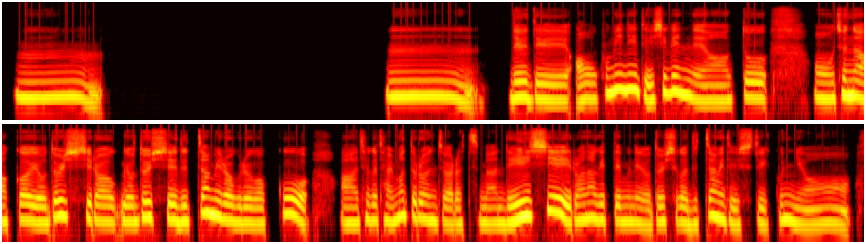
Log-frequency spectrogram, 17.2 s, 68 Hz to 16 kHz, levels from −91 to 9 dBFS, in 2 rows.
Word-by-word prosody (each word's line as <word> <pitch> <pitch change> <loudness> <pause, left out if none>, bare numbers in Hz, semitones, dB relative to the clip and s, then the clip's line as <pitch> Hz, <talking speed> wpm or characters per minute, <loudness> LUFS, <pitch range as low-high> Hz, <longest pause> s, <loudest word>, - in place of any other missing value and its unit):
음. 205 0 -2 2.9
음. 215 -2 -1 0.5
네네. 175 -2 -1
어 185 +3 -2
고민이 280 +5 +4
되시겠네요. 180 -5 0
또 195 -3 0 0.5
어 190 -1 -1
저는 220 0 +3
아까 190 0 0
8:00 215 +4 +3
라 180 -2 0
8:00 200 +3 +2
에 195 - +3
늦잠이라 200 +2 +3
그래 175 -1 -1
갖고 180 +3 0 0.3
아 170 -1 -4
제가 195 0 -3
잘못 195 +5 -1
들었는 215 -4 -1
줄 180 -1 -5
알았지만 170 +1 -5
4:00 230 - +5
에 270 -3 +6
일어나기 195 +1 0
때문에 180 -2 -4
8:00 180 +4 -3
가 175 - 0
늦잠이 205 +8 -1
될 160 -4 -4
수도 170 - -4
있군요. 165 -3 -4
190 Hz, 210 characters per minute, -22 LUFS, 175-215 Hz, 2.9 s, 에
